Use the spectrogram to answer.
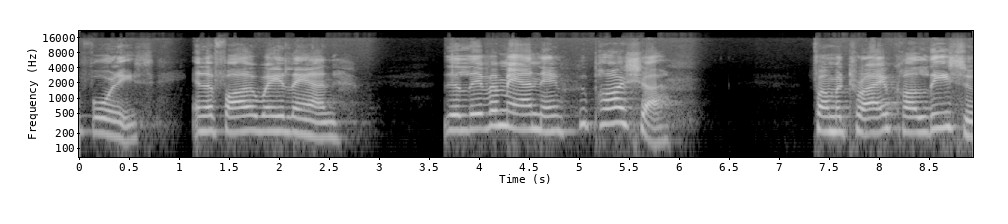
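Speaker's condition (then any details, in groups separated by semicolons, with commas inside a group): Cerebral palsy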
